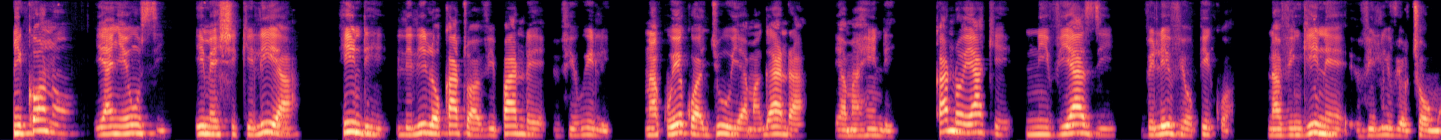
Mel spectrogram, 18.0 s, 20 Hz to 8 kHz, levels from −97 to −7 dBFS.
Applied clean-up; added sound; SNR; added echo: none; none; none; none.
